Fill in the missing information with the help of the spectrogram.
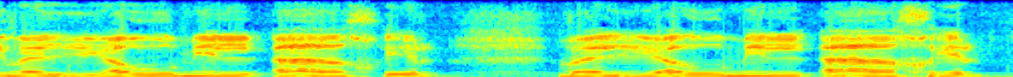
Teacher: خوا کو پر پڑھیں گے، را کو باریک پڑھیں گے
